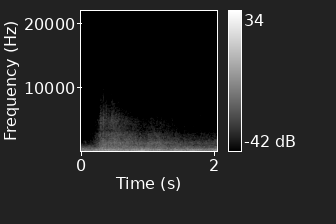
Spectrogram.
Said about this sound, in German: Draußen über dem Meer grollt das nächste Gewitter.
